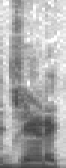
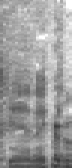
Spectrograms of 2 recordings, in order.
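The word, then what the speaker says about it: Janick: I always say Janik, but is it Yannick? Is that how you say it? – I'm not sure. I think it's Yannick.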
